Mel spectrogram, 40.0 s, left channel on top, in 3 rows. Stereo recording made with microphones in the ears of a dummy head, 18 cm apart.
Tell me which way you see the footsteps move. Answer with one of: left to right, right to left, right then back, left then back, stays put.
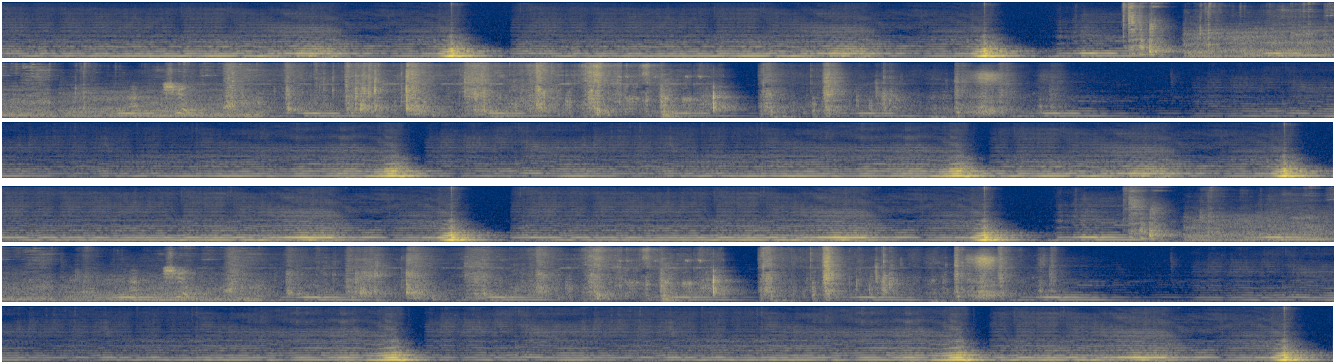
left to right.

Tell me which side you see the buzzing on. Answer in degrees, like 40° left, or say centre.
20° right.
